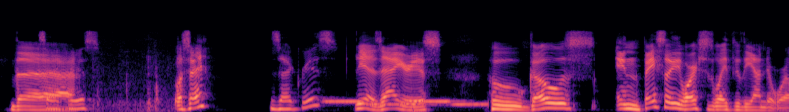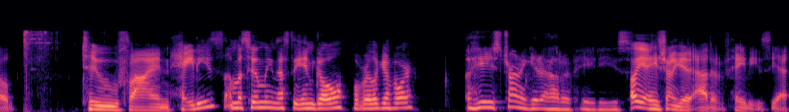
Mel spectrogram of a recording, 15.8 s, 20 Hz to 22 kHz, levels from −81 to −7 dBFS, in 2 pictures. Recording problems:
high frequencies cut off; noticeable; nothing above 7 kHz
footsteps; faint; at 1 s; peak 15 dB below the speech
siren; noticeable; from 3 to 5 s; peak 7 dB below the speech
jangling keys; faint; at 8 s; peak 10 dB below the speech

